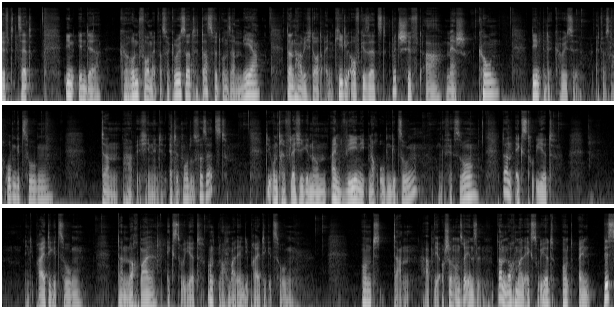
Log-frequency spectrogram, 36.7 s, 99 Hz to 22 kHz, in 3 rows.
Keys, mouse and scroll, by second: 4.4 middle click, 5.9 shift+middle click, 6.8 click, 7.9 shift+a, 10.7 g, 11.9 middle click, 12.5 shift+middle click, 13.2 scroll up 2, 14.2 middle click, 14.2-15.3 scroll up 2, 15.7 Tab, 17.0 click, 17.7 click, 18.5 middle click, 21.1 middle click, 22.4 e, 24.0 s, 27.6 e, 28.5 click, 28.9 s, 31.8 middle click, 34.5 e.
